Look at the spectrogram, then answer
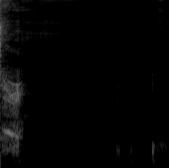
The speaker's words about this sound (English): So, you guys, I was coughing. I had to cough.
